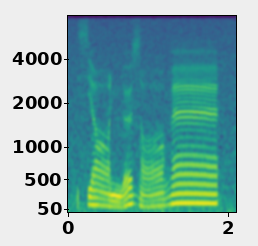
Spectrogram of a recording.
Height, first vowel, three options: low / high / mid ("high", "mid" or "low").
low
